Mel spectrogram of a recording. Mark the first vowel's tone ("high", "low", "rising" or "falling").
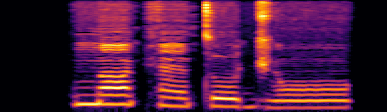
high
